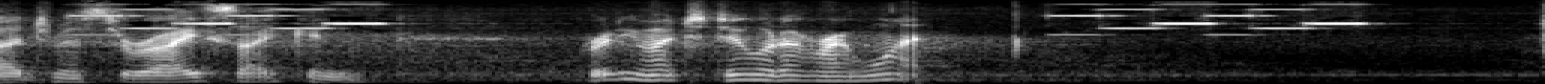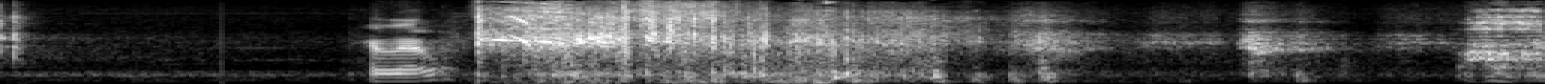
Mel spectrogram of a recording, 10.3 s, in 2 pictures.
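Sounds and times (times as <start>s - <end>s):
cell phone ringing with electronic melody: 0.0s - 1.4s, 3.5s - 4.7s
speech: 0.0s - 3.2s, 6.4s - 7.4s
low steady hum: 0.0s - 10.2s.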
